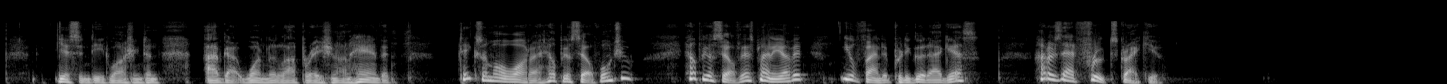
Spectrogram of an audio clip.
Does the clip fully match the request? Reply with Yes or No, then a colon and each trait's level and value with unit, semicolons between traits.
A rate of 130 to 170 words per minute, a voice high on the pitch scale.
No: average, 160 wpm; low, 105 Hz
